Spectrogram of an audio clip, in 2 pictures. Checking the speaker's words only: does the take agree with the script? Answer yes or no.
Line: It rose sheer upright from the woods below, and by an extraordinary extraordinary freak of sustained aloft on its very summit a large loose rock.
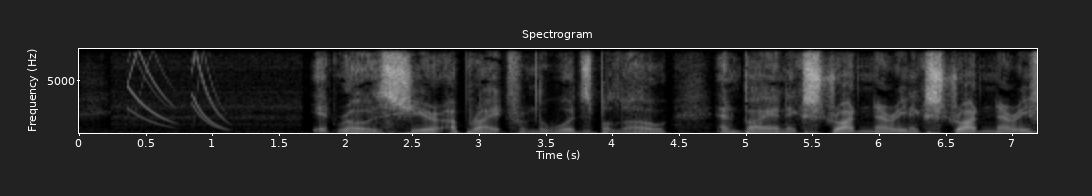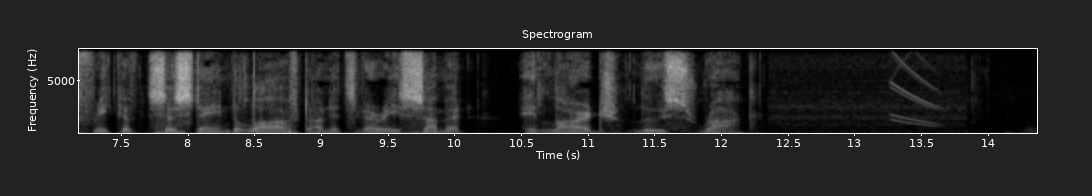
yes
